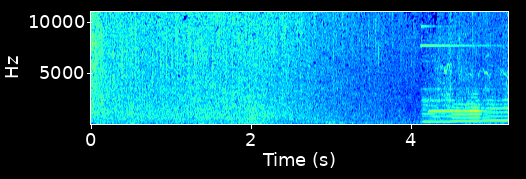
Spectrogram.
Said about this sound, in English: I'd almost forgotten about the storm, Worm. It's nearly here. The waves are getting bigger.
